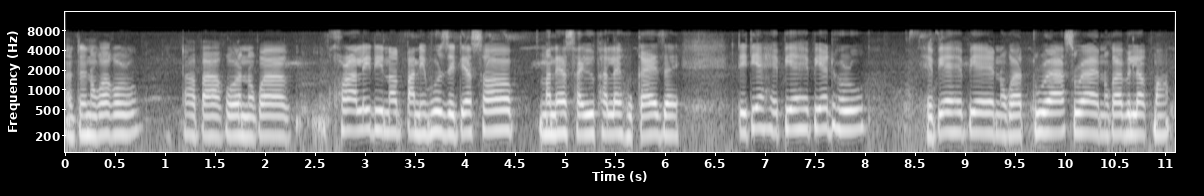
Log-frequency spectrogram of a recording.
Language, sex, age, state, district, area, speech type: Assamese, female, 45-60, Assam, Sivasagar, rural, spontaneous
